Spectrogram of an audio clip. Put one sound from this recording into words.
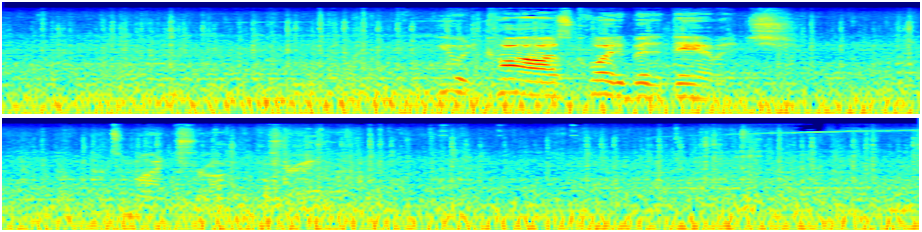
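A vehicle's engine rumbles steadily as it drives along a road.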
